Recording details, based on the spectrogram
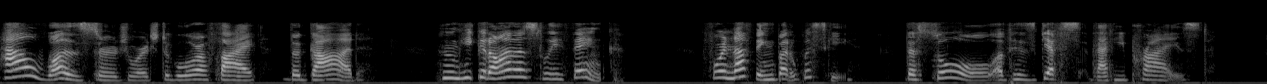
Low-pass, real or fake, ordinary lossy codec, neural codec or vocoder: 7.2 kHz; real; AAC, 32 kbps; none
